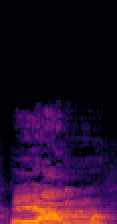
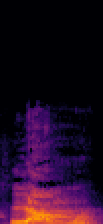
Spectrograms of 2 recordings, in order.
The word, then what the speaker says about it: l'homme: So you drop the first vowel, you put your apostrophe here, and it becomes l'homme, l'homme. The H is silent, then pronounce the H in French.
